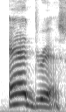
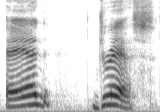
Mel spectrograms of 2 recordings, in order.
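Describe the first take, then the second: First: Said in the usual way. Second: Teacher sounding out address in two slow parts; slow split syllables. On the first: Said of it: "when you put it together". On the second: Shown as a demonstration. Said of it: "So we have address".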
